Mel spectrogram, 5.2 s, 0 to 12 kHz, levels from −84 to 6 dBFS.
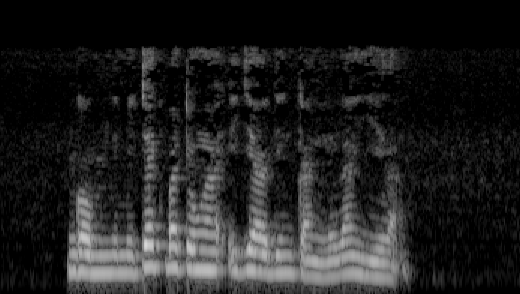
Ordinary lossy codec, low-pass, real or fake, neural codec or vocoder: MP3, 32 kbps; 7.2 kHz; real; none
